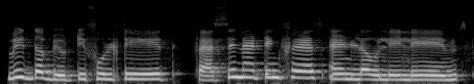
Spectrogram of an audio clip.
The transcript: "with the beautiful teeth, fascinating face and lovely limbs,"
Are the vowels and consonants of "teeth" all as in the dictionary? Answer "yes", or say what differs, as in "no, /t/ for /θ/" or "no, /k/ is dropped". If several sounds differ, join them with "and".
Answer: no, /t/ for /θ/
